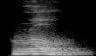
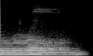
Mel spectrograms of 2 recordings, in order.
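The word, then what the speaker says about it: ρ: the symbol for density is this a symbol row okay is pronounced as to row okay density is equal to mass over volume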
